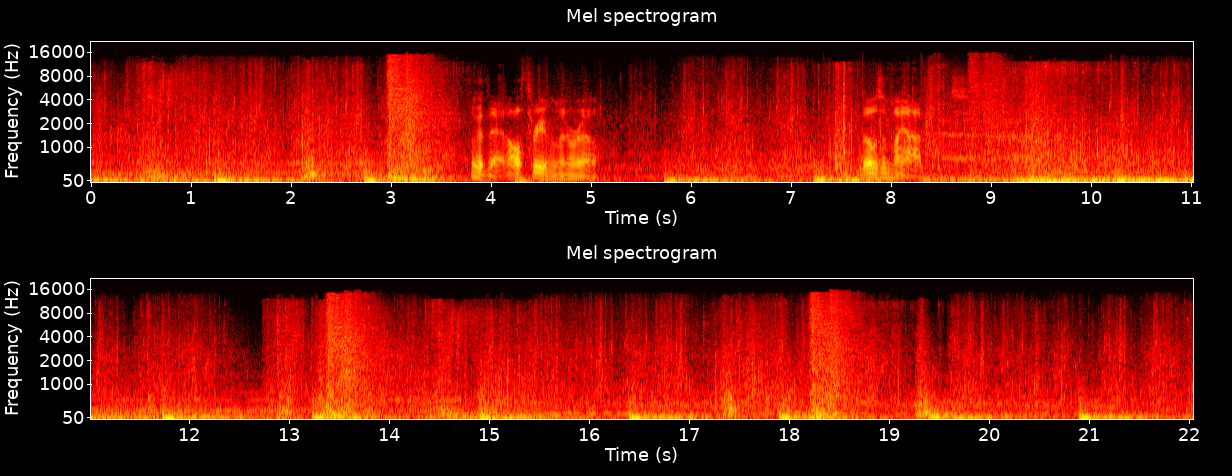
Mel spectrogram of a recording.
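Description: Water splashes underfoot.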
